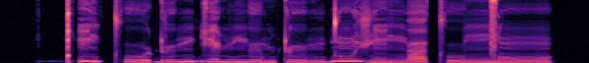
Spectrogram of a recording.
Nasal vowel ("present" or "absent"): present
